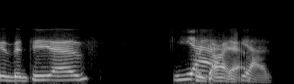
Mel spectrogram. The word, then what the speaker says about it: Diaz: on the show oh you are welcome I pronouncing your last name correctly is it Diaz yes Diaz okay um I um I know you're in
